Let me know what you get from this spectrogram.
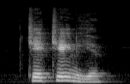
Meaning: Chechnya (a republic and federal subject of Russia, in the northern Caucasus)
- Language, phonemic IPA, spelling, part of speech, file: Dutch, /tʃɛˈtʃeːniə/, Tsjetsjenië, proper noun, Nl-Tsjetsjenië.ogg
